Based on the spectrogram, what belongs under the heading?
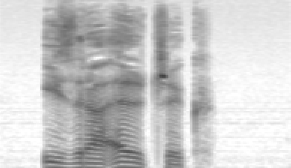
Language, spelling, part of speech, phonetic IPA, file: Polish, Izraelczyk, noun, [ˌizraˈɛlt͡ʃɨk], Pl-Izraelczyk.ogg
